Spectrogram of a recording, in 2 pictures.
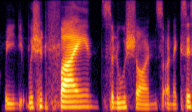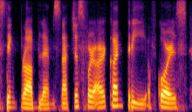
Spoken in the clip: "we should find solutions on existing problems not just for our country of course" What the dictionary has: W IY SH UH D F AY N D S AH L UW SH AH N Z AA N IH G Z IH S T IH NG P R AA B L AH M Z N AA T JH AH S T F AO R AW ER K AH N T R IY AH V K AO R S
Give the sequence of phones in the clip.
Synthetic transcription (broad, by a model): W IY SH UH D F AY N D S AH L UW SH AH N S AA N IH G S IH S T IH NG P R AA B L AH M S N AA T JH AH S T F AO R AW ER K AH N T R IY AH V K AO R S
